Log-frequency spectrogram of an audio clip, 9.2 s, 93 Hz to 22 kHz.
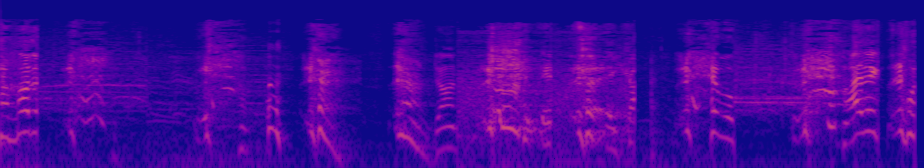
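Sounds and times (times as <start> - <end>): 
speech: 0.1 - 0.5, 4.4 - 6.4, 7.1 - 9.2
raspy coughing: 2.0 - 7.2.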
